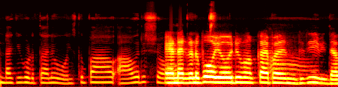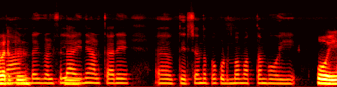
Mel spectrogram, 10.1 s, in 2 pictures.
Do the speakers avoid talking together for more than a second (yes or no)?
yes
